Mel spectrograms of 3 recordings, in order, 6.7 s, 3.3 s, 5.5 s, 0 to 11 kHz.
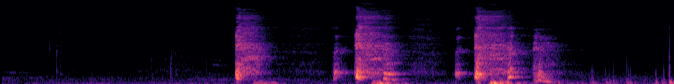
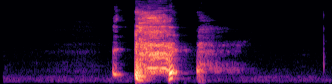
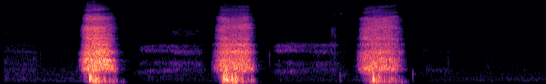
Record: {
  "three_cough_length": "6.7 s",
  "three_cough_amplitude": 7438,
  "three_cough_signal_mean_std_ratio": 0.38,
  "cough_length": "3.3 s",
  "cough_amplitude": 32767,
  "cough_signal_mean_std_ratio": 0.31,
  "exhalation_length": "5.5 s",
  "exhalation_amplitude": 30165,
  "exhalation_signal_mean_std_ratio": 0.33,
  "survey_phase": "beta (2021-08-13 to 2022-03-07)",
  "age": "45-64",
  "gender": "Male",
  "wearing_mask": "No",
  "symptom_cough_any": true,
  "symptom_runny_or_blocked_nose": true,
  "symptom_fatigue": true,
  "symptom_headache": true,
  "symptom_change_to_sense_of_smell_or_taste": true,
  "symptom_loss_of_taste": true,
  "symptom_onset": "3 days",
  "smoker_status": "Ex-smoker",
  "respiratory_condition_asthma": false,
  "respiratory_condition_other": false,
  "recruitment_source": "Test and Trace",
  "submission_delay": "2 days",
  "covid_test_result": "Positive",
  "covid_test_method": "RT-qPCR",
  "covid_ct_value": 21.2,
  "covid_ct_gene": "ORF1ab gene"
}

